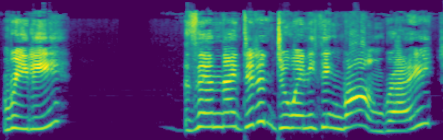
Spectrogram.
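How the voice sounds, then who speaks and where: A woman's voice: very high voice, expressive, slow pace, a bit bright, no echo, clean studio sound, faint music behind, voice pushed up, exaggerated voice. A woman voicing an anxious, clingy young girl who pleads and asks question after question in a dramatized story. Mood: hopeful.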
